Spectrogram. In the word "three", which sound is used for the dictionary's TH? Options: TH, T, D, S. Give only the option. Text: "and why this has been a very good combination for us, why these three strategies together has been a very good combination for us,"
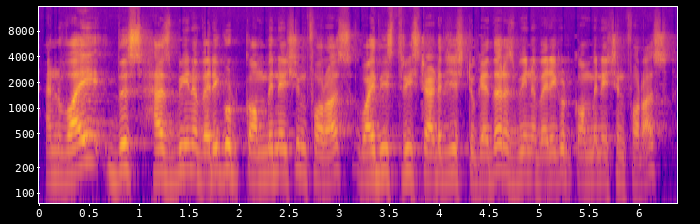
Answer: T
